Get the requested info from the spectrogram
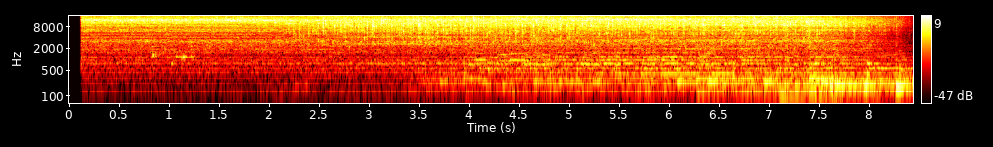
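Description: Steady rush of water running from a sink tap. Music fades in under it from about three and a half seconds and grows louder toward the end.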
